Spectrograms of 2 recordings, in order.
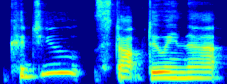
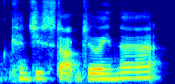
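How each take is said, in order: First: The tone is gentle and polite. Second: The tone is sharp and impolite. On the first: A courteous request. The speaker calls it right. "you're being polite" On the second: A rude demand. The speaker calls it wrong. "that tone is very, very impolite"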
